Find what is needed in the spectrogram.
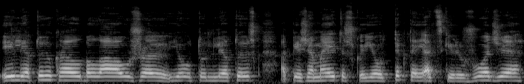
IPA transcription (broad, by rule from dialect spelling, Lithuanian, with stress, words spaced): ɪ lʲiɛˈtʊʋʲʊ ˈkɐlˠbɐ ˈlˠɐʊʒɐ jɛʊ tʊn lʲiɛˈtʊʋʲɪʃk ˈɑːpʲiɛ ʒʲɛˈmɐɪtʲɪʃkɐ jɛʊ ˈtʲɪktɐɪ ˈɑːtʲsʲkʲɪrʲɪ ˈʒuɔd͡ʒʲæː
